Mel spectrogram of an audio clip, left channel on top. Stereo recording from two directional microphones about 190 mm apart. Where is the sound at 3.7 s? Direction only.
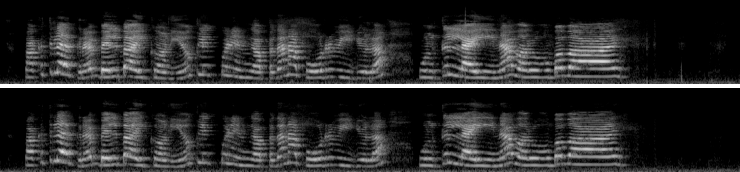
5° right (ahead or behind).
